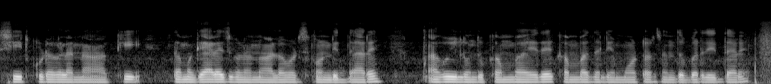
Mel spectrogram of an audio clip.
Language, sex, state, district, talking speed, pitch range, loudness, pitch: Kannada, male, Karnataka, Bangalore, 115 wpm, 110-115 Hz, -17 LUFS, 110 Hz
